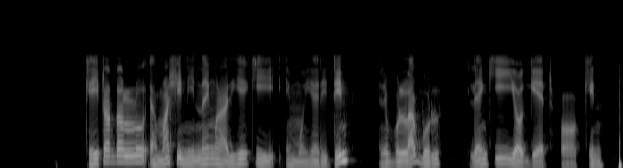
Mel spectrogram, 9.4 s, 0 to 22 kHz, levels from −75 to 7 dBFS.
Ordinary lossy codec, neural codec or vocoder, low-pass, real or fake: none; none; 5.4 kHz; real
